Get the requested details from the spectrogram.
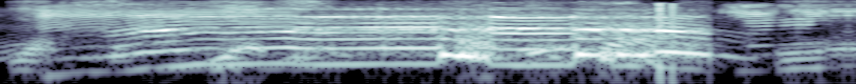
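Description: A single long, drawn-out cow moo, loud, with a wavering pitch that rises and dips before trailing off, heard alone without any talking.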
